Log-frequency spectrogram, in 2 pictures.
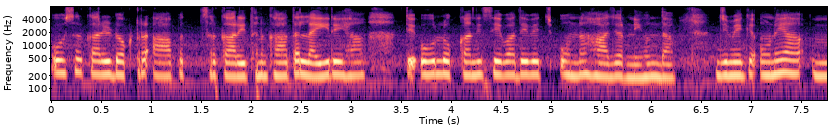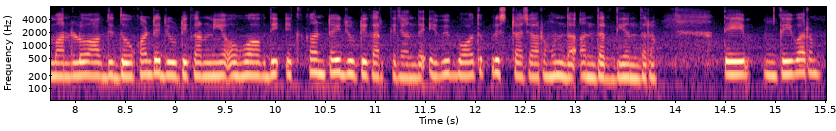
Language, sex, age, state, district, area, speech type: Punjabi, female, 18-30, Punjab, Bathinda, rural, spontaneous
